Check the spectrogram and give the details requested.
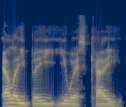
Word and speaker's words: LeBusque: It doesn't suit me, because if you look at the way that it's actually spelt, people say LeBusque or LeBusque, and I'm like, LEBUSK, phonetically spell it.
